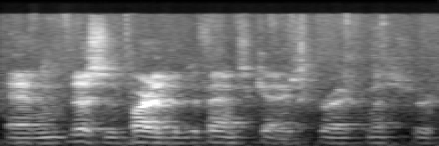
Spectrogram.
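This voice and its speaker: A man addresses a jury as judge, folksy and even-toned. He is picked up from a distance in an echoey courtroom. Steady noise hangs under the voice. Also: lowish voice, a little fast. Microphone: far room mic.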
